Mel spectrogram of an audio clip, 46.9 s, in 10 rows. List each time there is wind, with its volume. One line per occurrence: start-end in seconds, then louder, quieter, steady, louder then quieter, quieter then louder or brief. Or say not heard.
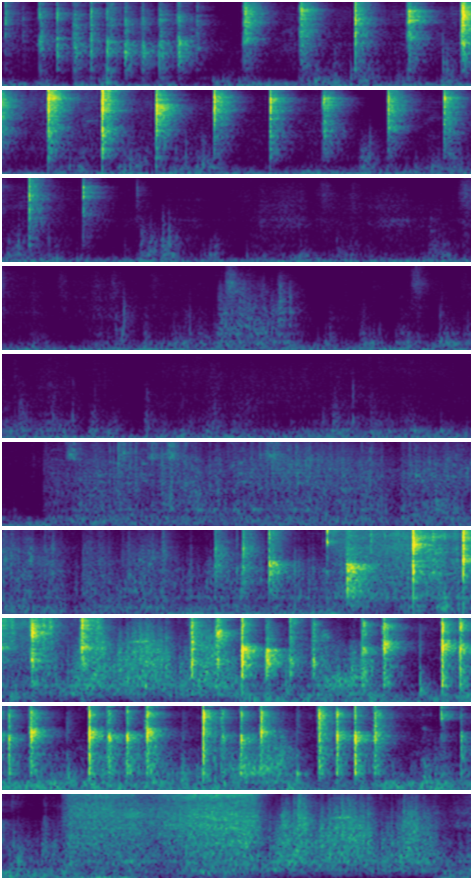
0.0-46.8 louder.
